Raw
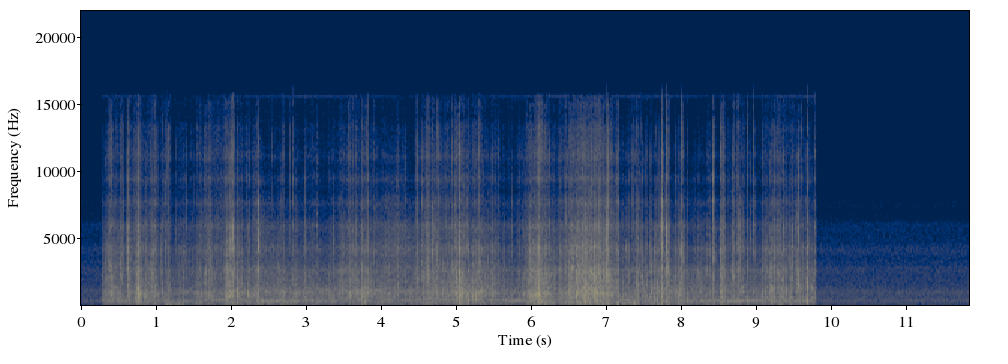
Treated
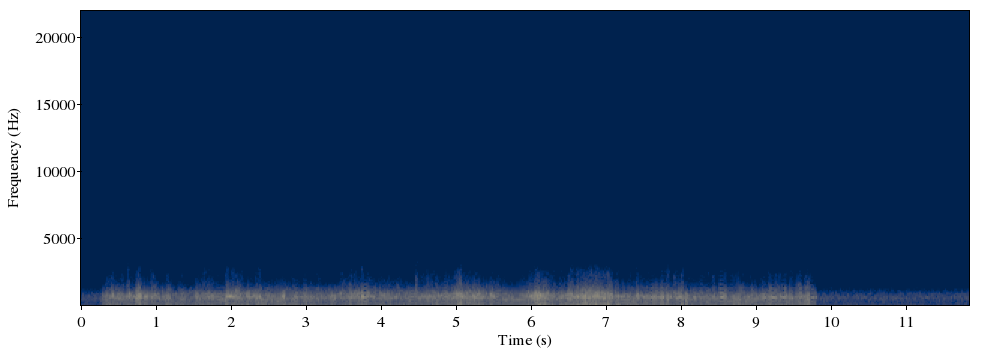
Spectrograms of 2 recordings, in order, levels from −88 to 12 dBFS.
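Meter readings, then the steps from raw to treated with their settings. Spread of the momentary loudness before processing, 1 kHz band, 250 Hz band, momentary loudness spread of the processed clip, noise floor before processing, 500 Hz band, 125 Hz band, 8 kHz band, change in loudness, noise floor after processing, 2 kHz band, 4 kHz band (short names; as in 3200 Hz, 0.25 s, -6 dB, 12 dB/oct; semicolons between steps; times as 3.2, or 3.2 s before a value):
10 LU, -8.5 dB, -10.0 dB, 11 LU, -56 dBFS, -3.0 dB, -3.0 dB, under -40 dB, -10.5 dB, -64 dBFS, -32.0 dB, under -40 dB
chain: ladder low-pass 770 Hz, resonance 60%; LPC vocoder at 8 kHz pitch kept; gain +1 dB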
